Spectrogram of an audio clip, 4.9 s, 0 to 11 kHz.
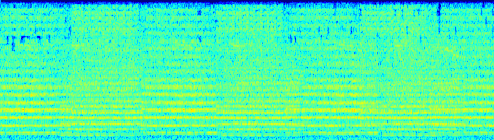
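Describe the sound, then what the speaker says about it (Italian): Emergency vehicle sirens in Farming Simulator 19, at a railway accident scene, wail loud and continuous, with overlapping up-and-down tones repeating about every second over a low engine rumble, with no talking. "Spegniamo le sirene."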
